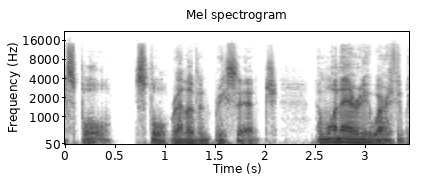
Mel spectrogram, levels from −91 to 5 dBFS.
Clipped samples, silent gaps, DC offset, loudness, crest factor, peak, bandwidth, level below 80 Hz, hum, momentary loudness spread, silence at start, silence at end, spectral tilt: under 0.1%; none; under 0.1%; -22 LUFS; 20 dB; -2 dBFS; 14.5 kHz; -38 dBFS; none; 13 LU; 0 s; 0.05 s; -5 dB/octave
